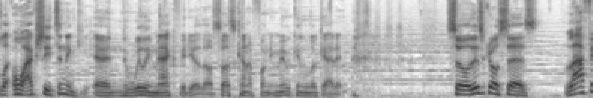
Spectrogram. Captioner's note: laughs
